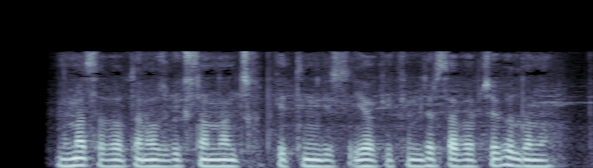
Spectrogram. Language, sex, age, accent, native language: Uzbek, male, 19-29, Qashqadaryo, Uzbek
